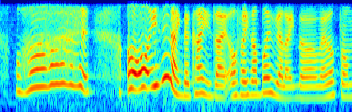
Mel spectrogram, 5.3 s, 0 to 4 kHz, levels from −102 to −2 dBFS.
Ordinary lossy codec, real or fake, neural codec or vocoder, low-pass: none; real; none; 3.6 kHz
